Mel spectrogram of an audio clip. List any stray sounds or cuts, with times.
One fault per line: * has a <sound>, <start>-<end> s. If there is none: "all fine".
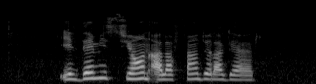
all fine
